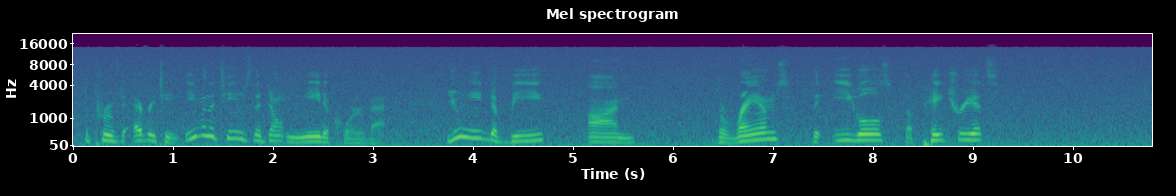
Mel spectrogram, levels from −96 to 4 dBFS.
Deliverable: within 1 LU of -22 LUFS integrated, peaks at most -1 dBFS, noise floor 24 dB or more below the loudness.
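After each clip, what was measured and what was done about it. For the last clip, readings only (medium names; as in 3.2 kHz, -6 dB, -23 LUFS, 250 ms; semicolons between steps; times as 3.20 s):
noise floor -42 dBFS; noise floor target -51 dBFS; loudness -26.5 LUFS; peak level -8.5 dBFS; loudness target -22.0 LUFS
-> noise print and reduce 9 dB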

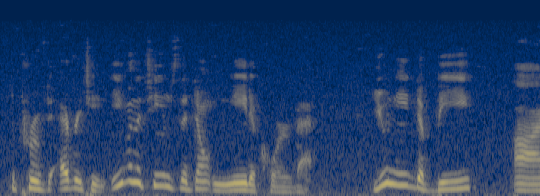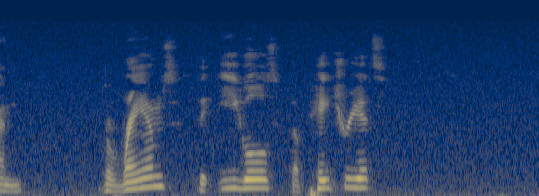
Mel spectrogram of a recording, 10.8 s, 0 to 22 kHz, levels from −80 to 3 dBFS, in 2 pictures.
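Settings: noise floor -51 dBFS; loudness -26.5 LUFS; peak level -8.5 dBFS; loudness target -22.0 LUFS
-> trim +4.5 dB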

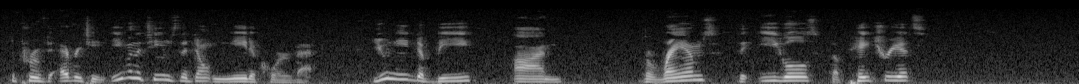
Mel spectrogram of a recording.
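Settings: loudness -22.0 LUFS; peak level -4.0 dBFS; noise floor -47 dBFS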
